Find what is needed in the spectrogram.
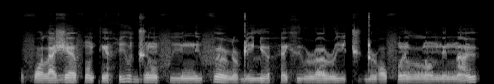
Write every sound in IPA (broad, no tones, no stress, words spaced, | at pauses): fɔlaʒɛ fɔ̃kʲãhiu̯ d͡ʒõfi n̪ifø ɳoɖilʲə hɛ̃xʲuɹœɹi t͡ʃœɖɹɔfə̃ lːɔ̃n̪en̪ãy̯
